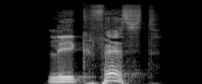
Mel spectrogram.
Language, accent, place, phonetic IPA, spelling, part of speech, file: German, Germany, Berlin, [ˌleːk ˈfɛst], leg fest, verb, De-leg fest.ogg
- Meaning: 1. singular imperative of festlegen 2. first-person singular present of festlegen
